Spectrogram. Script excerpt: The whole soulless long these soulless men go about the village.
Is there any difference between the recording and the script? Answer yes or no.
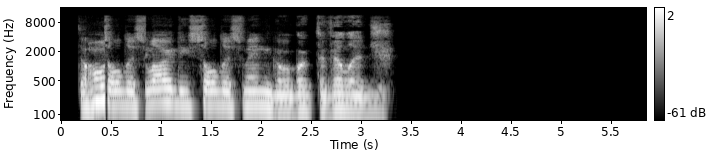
no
